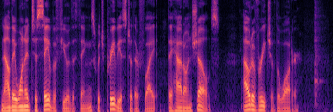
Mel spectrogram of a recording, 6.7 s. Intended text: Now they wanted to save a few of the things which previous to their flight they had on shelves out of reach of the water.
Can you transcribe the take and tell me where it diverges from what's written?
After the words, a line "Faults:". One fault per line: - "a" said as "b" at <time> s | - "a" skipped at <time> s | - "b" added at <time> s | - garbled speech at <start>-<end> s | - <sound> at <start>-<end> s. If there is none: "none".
Now they wanted to save a few of the things which previous to their flight they had on shelves out of reach of the water.
Faults:
- tap at 6.3-6.5 s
